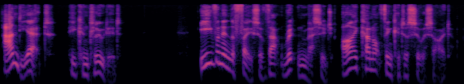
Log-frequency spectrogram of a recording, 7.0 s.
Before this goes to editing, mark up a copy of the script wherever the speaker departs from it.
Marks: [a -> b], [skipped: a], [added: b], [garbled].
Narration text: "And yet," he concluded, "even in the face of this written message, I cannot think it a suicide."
"And yet," he concluded, "even in the face of [this -> that] written message, I cannot think it a suicide."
